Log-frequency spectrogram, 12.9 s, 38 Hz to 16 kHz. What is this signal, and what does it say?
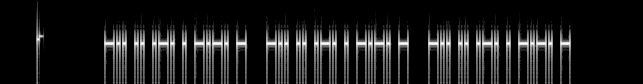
Morse code, heard as a keyed tone, about 20 wpm, 700 Hz. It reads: DIRECT DIRECT DIRECT
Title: Top 500 Words Repeated 20wpm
